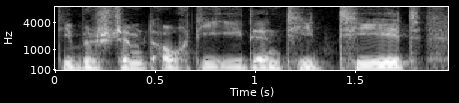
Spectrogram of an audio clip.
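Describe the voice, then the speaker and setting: Male radio host, mid-pitched, dry studio sound, easy conversational lead-in. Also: moderate pace, a little mellow, no echo. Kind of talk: scripted show introduction.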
